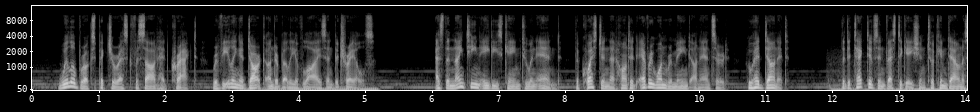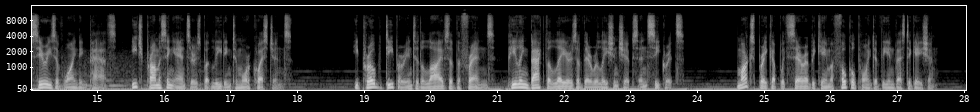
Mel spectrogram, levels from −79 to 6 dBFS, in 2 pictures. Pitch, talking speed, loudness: 95 Hz, 170 wpm, -20 LUFS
